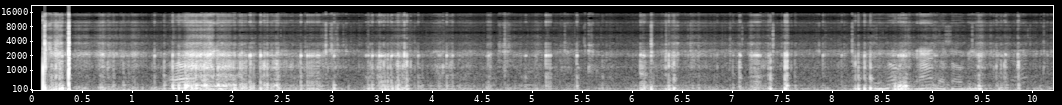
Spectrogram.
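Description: Two sharp clicks at the very start, then a mountain bike on a dirt-and-gravel trail: scattered knocks and rattles of the bike and the helmet camera, over a low rumble of wind on the microphone.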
